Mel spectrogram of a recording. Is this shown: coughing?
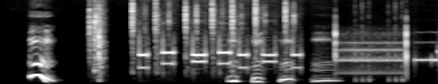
no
